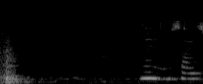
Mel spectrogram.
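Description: Breadcrumbs rustle softly under a pressing hand.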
